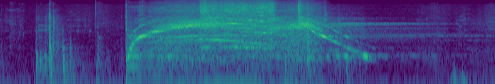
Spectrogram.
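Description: A power saw bites into wood with a loud whining screech that holds steady for a few seconds, then winds down as the blade spins to a stop.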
